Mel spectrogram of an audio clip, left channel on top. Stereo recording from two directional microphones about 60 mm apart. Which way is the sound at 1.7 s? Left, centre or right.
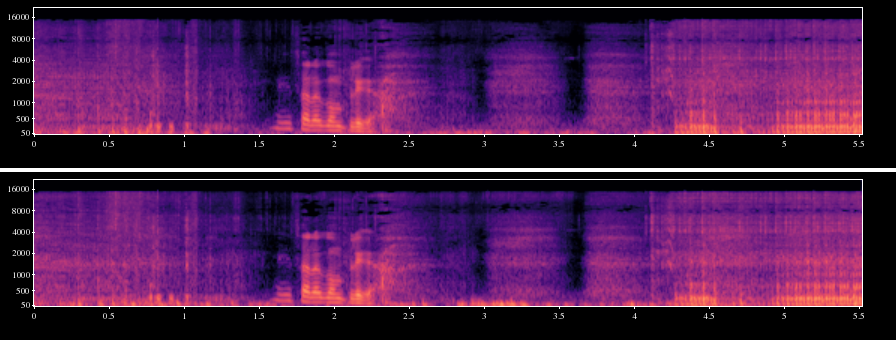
Right.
